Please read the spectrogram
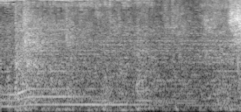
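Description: A car engine sound, its pitch stepping up just after the start and then holding steady, over background music.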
